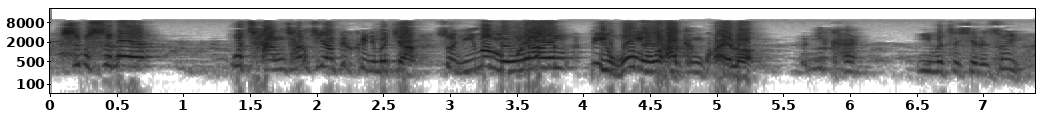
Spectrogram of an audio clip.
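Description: An older man preaches a sermon in a husky voice, his pitch leaping up and down as he talks. He keeps asking the congregation questions and laughs now and then, switching between loud and quiet.

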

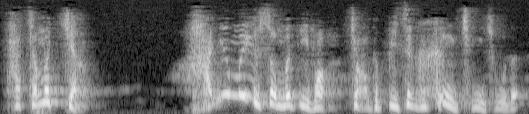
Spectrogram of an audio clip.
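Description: Very husky, lively man teaching Scripture. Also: high-pitched, quick pace. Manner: animated, asks the group questions, chuckles often. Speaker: Bible study teacher. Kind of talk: teaching a Bible class, questioning the listeners. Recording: dull lo-fi recording.

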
